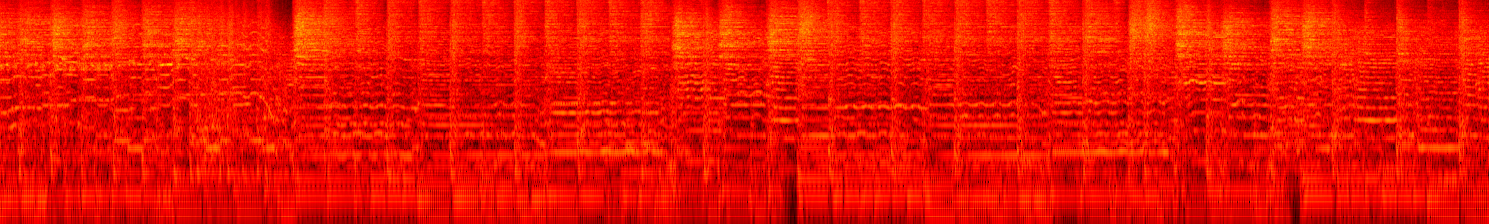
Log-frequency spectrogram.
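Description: Two electric guitars playing a rock song together through amplifiers, a riff under melodic lead lines, over a steady beat.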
